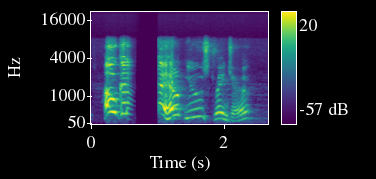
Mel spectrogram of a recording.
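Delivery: high, swooping, animated character voice. Voicing a blacksmith who greets the approaching player: George Big Man voice. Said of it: "he looks at you and, uh, and goes".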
